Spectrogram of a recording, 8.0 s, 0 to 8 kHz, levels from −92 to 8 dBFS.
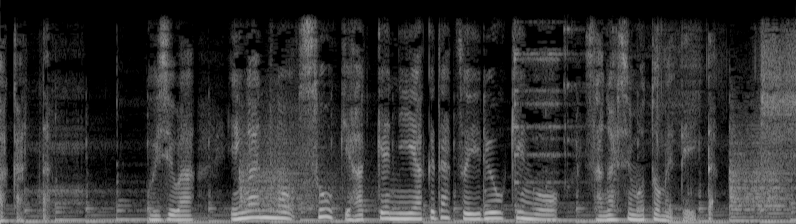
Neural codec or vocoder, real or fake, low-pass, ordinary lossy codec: none; real; 7.2 kHz; none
